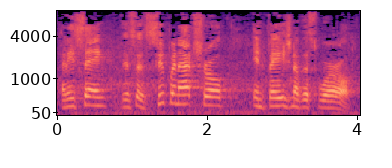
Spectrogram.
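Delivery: ordinary talk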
